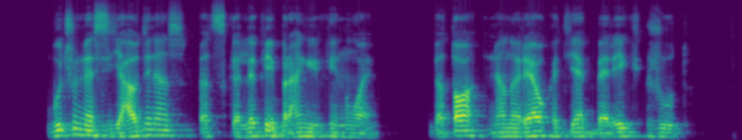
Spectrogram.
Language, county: Lithuanian, Vilnius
